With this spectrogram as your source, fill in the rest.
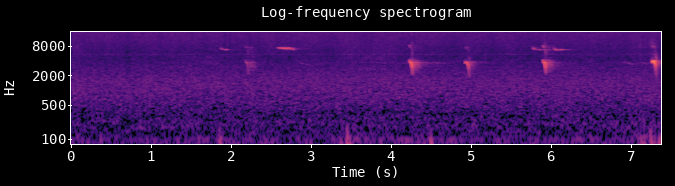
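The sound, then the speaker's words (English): Thin, high calls of a singing wild bird sound in short bursts: a few faint whistles early on, then four sharp descending chirps spaced roughly every second, over a steady background hiss. “That was just recorded. Gave some songs and flew nearby.”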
